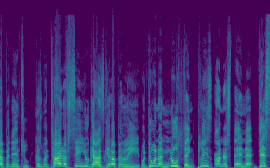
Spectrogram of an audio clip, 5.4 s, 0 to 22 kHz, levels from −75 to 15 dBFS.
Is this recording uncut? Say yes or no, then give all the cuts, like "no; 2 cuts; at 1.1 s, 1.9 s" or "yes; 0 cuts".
no; 1 cut; at 2.7 s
